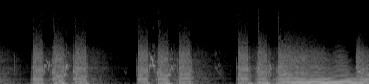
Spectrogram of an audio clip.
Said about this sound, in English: I can actually go to something that sounds more like a distortion pedal.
